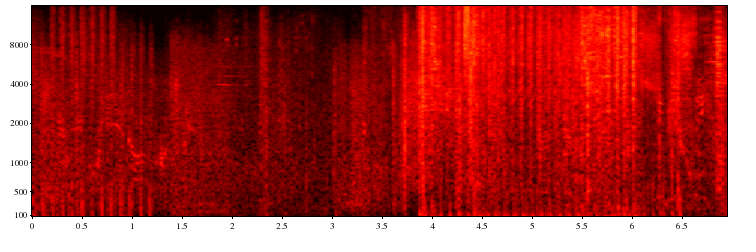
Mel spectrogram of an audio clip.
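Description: Gunfire in the Apex Legends video game crackles in rapid bursts, quieter at first and then a sustained loud volley of automatic shots in the second half.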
